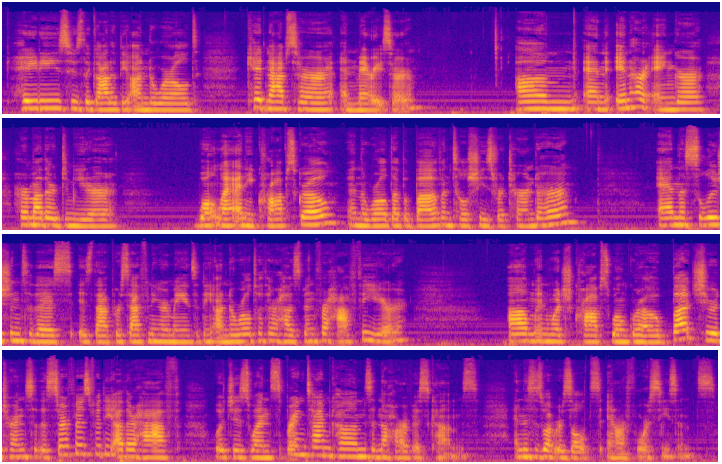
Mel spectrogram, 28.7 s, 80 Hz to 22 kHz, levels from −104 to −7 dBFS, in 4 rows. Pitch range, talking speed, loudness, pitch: 195-225 Hz, 185 wpm, -25 LUFS, 210 Hz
